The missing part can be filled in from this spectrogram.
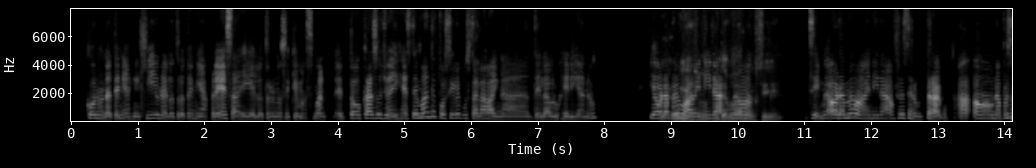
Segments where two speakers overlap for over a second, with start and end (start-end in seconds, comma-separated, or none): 8.8-10.2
